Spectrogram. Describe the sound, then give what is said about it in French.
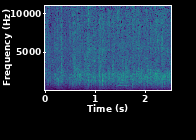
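Steady audience applause at a live France Musique broadcast from the Carreau du Temple, following a performance accompanied by piano and harp, fills the whole stretch, a dense, even patter of many hands clapping at a consistent loudness with no voices standing out. “On peut les applaudir et on peut aussi vous applaudir”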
